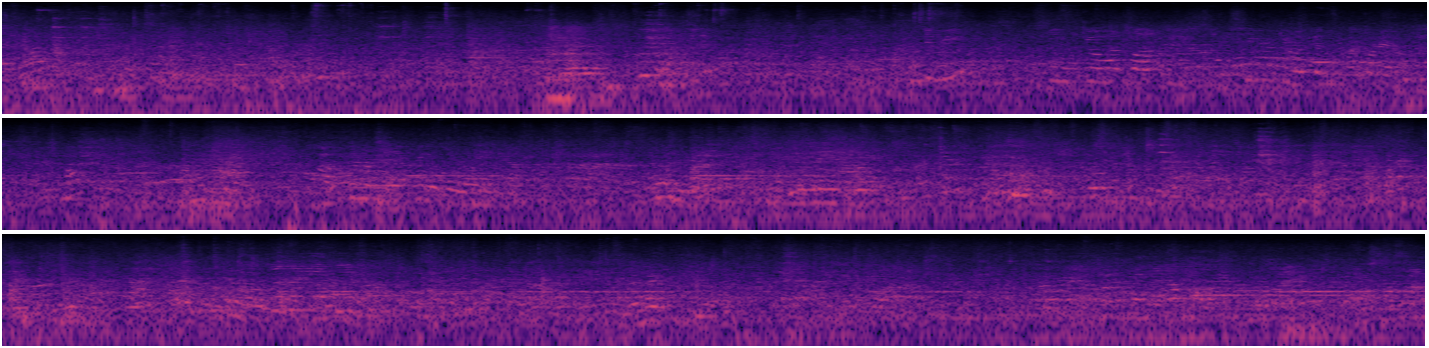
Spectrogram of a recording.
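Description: Many voices of passers-by murmur nearby.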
